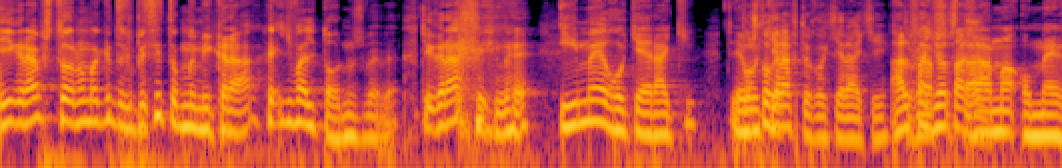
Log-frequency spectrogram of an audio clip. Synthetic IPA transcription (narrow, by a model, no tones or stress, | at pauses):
eçiɣɾɐpsi̥t̪oono̞mɐcet̪opiθet̪omemikɾɐeçivɐlit̪o̞nuzveveɐceɣɾɐfine | imeːɣoceɾɐci | eoot̪oɣɾɐfi̥t̪oɣoceɾɐciɐlfɐʝost̪ɐɣɐmɐʔo̞meɣ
